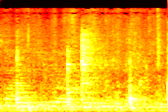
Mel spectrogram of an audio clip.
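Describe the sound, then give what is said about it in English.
Wet, squelchy stirring of macaroni mixed with a tomato mixture in a pot, with several soft scraping swishes and faint clinks in a loose rhythm over a low sizzling background. “And mixing it up.”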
